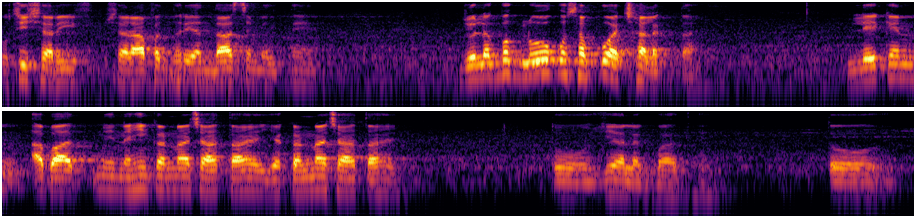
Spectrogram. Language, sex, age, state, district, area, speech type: Urdu, male, 18-30, Uttar Pradesh, Shahjahanpur, urban, spontaneous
